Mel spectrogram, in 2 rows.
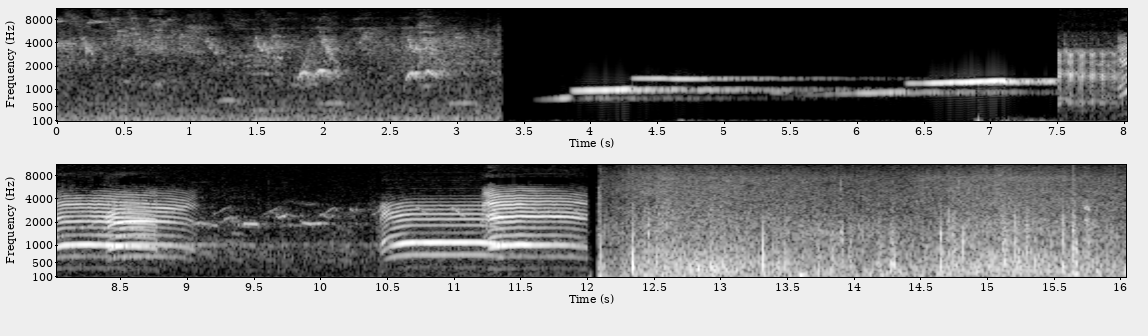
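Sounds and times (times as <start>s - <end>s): sheep bleating: 7.5s - 9.2s, 10.4s - 12.1s.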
